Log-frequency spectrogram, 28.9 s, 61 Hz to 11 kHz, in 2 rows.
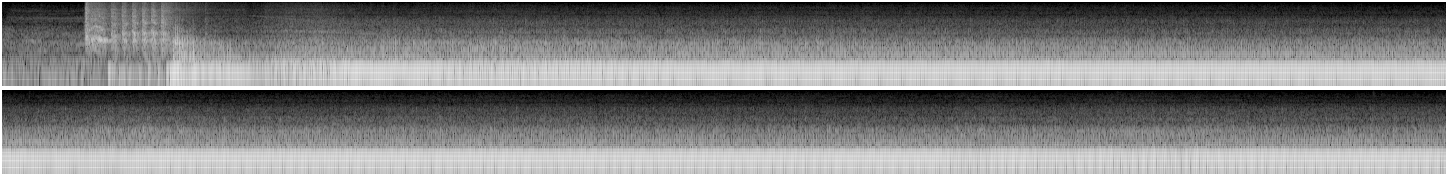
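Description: Lexus GS300's 2JZ-GE inline-six, straight-piped with the muffler and resonator deleted, cranking briefly about a second in and catching with a rev flare. The revs settle within a couple of seconds into a steady cold-start idle.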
